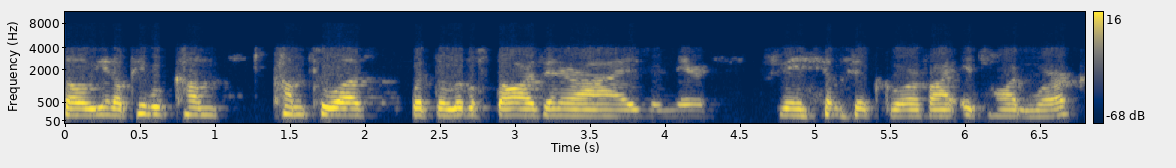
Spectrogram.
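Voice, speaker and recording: Here a woman talks in a very deep, low voice. Her intonation is monotone and flat. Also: moderate pace. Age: 60s. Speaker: urban farmer and food justice activist. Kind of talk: panel discussion.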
